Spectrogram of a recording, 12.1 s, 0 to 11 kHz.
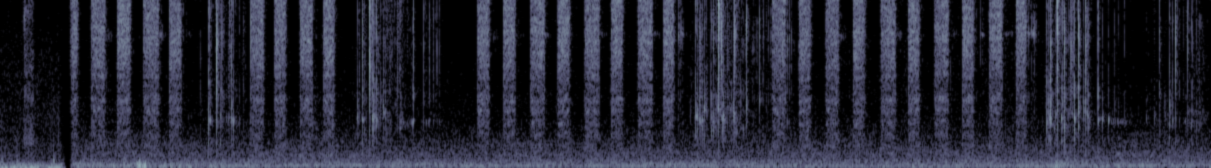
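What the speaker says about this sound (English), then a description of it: "make sure that the spray can is about 8 to 16 inches away and go in a left and right motion" Spray can paint sprayed onto a miniature in a series of short, rhythmic hissing bursts from close by, repeated steadily as the can sweeps left and right.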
